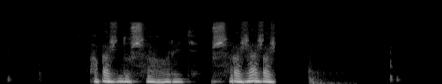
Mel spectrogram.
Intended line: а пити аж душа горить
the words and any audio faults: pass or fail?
fail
